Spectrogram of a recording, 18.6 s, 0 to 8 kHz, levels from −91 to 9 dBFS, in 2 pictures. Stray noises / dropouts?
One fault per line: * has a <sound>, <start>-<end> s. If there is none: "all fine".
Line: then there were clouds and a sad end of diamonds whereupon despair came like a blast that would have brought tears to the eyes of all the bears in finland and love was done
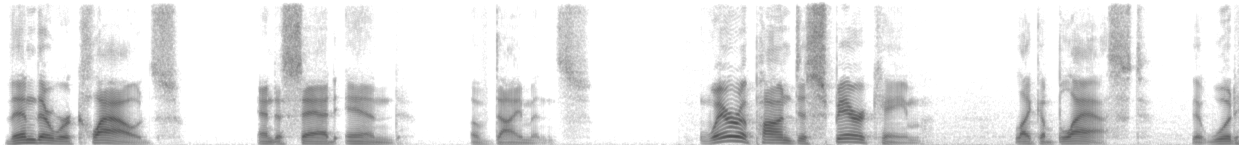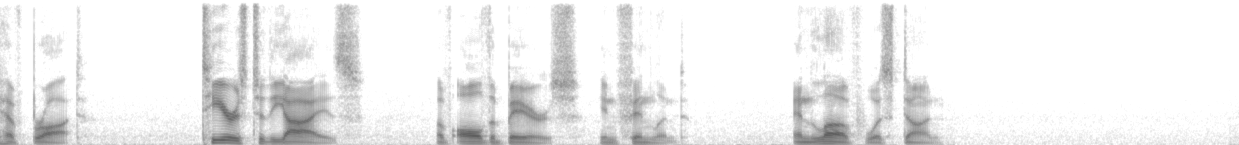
all fine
